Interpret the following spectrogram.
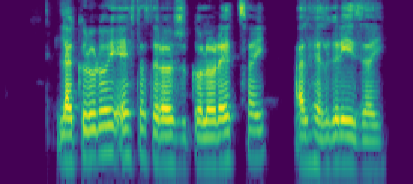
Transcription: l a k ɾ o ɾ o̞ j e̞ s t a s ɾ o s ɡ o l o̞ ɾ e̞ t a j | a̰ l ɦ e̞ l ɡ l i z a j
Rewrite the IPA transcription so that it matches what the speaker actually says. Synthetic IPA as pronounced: l a k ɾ u ɾ o̞ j e̞ s t a s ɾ o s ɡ o l o̞ ɾ e̞ t͡s a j | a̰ l ɦ e̞ l ɡ ɾ i z a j

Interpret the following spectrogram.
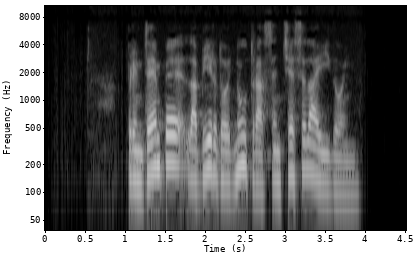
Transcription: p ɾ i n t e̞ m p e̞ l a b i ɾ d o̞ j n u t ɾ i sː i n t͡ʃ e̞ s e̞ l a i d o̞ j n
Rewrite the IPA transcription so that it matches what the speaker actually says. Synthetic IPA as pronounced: p ɾ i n t e̞ m p e̞ l a b i ɾ d o̞ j n u t ɾ a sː e n t͡ʃ e̞ s e̞ l a i d o̞ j n

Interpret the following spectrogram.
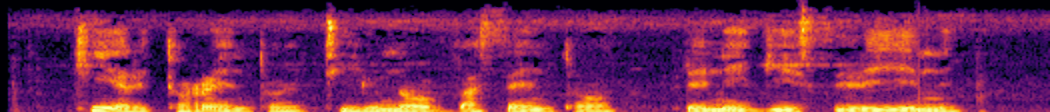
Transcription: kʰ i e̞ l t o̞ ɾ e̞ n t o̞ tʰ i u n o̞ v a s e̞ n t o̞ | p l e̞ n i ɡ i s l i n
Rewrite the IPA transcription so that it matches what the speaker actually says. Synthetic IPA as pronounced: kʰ i e̞ l t o̞ ɾ e̞ n t o̞ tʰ i u n o̞ v a s e̞ n t o̞ | p l e̞ n i ɡ i s l i n

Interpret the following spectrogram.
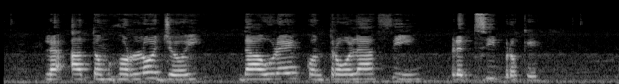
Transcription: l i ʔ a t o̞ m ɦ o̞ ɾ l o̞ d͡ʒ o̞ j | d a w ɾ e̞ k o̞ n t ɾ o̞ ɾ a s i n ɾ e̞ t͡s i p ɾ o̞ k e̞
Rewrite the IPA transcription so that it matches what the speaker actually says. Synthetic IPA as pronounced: l a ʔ a t o̞ m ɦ o̞ ɾ l o̞ d͡ʒ o̞ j | d a w ɾ e̞ k o̞ n t ɾ o̞ l a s i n ɾ e̞ t͡s i p ɾ o̞ k e̞

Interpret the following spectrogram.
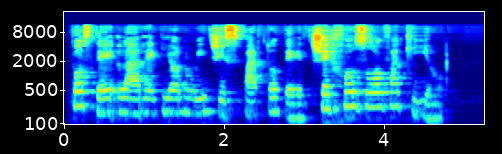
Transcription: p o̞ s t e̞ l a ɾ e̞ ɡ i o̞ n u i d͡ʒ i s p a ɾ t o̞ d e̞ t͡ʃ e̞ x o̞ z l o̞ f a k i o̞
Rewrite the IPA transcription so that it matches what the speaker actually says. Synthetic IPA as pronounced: p o̞ s t e̞ l a ɾ e̞ ɡ i o̞ n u i d͡ʒ i s p a ɾ t o̞ d e̞ t͡ʃ e̞ x o̞ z l o̞ v a k i o̞

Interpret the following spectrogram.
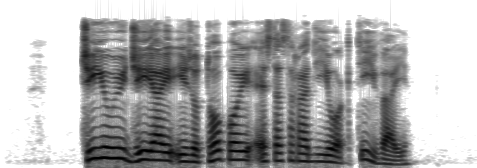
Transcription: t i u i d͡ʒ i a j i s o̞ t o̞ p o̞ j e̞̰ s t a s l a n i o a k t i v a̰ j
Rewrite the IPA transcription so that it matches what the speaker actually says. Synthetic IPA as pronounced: t͡ʃ i u j d͡ʒ i a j i z o̞ t o̞ p o̞ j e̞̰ s t a s ɾ a d i o a k t i v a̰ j

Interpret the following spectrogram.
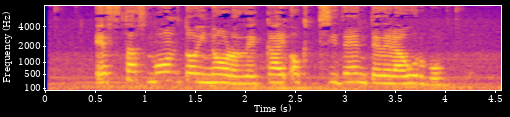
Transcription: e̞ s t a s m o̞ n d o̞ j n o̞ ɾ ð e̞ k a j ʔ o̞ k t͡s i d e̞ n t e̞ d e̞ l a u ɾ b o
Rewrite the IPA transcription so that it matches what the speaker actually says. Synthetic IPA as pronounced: e̞ s t a s m o̞ n t o̞ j n o̞ ɾ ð e̞ k a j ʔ o̞ k t͡s i d e̞ n t e̞ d e̞ l a u ɾ b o

